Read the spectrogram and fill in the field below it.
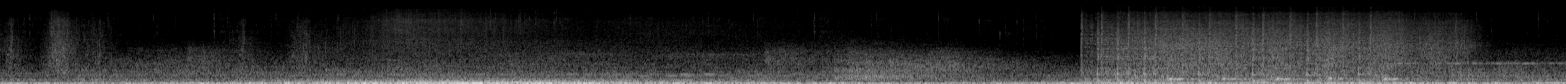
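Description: Feet splash and wade through shallow water.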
